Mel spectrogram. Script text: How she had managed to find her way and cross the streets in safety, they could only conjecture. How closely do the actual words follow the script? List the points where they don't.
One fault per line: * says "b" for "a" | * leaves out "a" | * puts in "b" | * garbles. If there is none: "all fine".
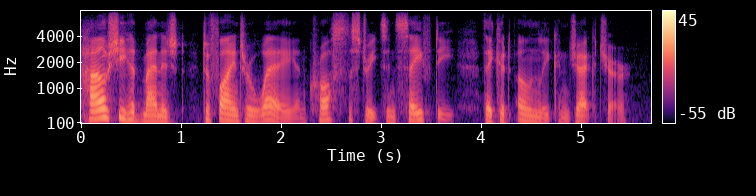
all fine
